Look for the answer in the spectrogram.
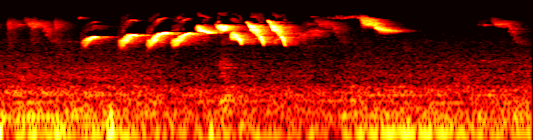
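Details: Rusty-collared seedeater delivering a rapid series of high whistled notes, each sliding downward and climbing in pitch through the phrase, closing with a long falling whistle and a soft background hum.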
